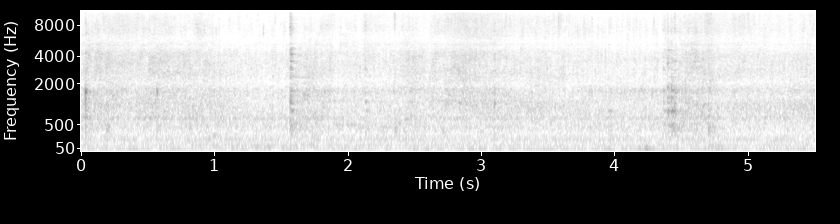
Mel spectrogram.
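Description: Kadaknath chicken pieces and masala sizzling faintly as they are sautéed in a steel pressure cooker, with a ladle stirring through them and a few light knocks against the pot. The chicken's own water has cooked off, so the meat is now frying in oil and masala (the bhuna stage).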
